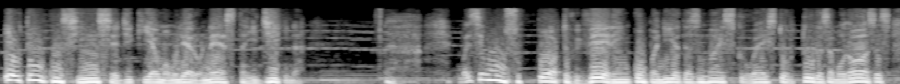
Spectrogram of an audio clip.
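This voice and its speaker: A man's voice: mid-range voice, animated, moderate pace, warm tone, close to an everyday voice. An actor with a Brazilian Portuguese accent playing an enigmatic, courteous man of hidden passion in a radio drama, with formal, ornate delivery. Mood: anguished longing. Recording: muffled radio drama recording with music.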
